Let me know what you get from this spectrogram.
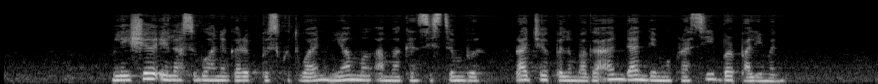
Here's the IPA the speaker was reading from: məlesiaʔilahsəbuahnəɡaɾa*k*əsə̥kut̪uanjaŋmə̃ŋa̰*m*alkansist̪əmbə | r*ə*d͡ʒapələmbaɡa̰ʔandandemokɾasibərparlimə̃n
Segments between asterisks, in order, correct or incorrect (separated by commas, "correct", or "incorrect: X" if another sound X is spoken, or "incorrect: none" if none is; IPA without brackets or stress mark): incorrect: p, correct, incorrect: a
